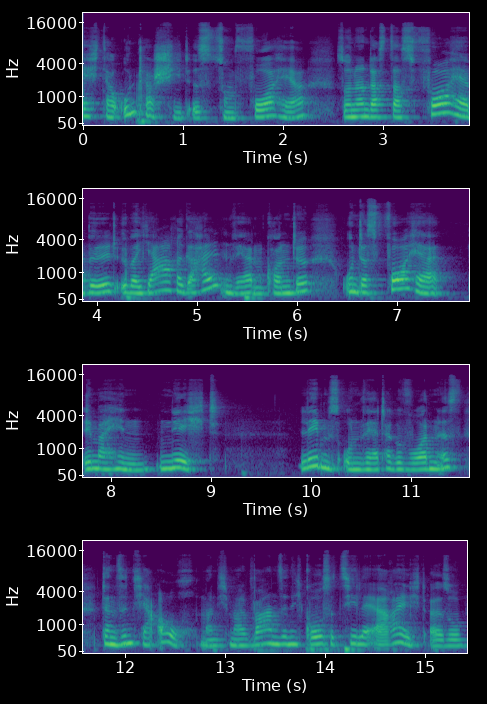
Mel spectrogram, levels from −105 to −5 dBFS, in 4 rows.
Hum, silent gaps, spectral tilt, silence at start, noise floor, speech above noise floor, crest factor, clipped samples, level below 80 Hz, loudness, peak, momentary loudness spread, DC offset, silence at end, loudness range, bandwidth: none; none; -5.5 dB/octave; 0 s; -77 dBFS; 38 dB; 16 dB; under 0.1%; -70 dBFS; -40 LUFS; -24 dBFS; 9 LU; under 0.1%; 0 s; 3 LU; 15 kHz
